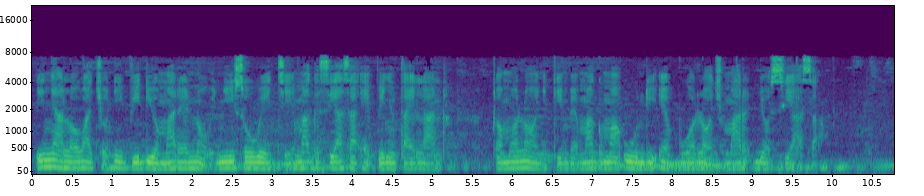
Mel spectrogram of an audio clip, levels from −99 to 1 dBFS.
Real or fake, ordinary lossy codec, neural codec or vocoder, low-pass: real; MP3, 48 kbps; none; 7.2 kHz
